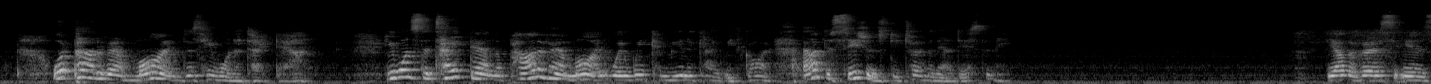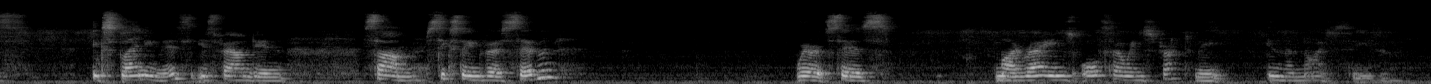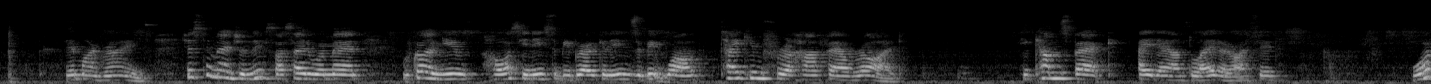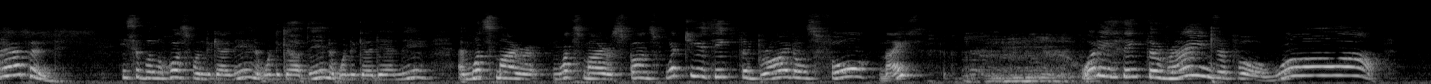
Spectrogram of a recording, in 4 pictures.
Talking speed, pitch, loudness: 155 wpm, 230 Hz, -26 LUFS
